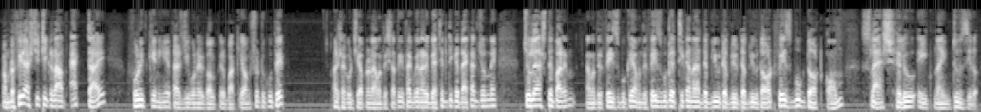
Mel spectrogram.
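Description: A man with a Bangladeshi accent hosts late-night radio in a low, husky voice. He speaks deliberately and philosophically, dropping English phrases into his talk as he addresses listeners. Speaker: radio host. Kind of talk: late-night life-story talk show hosting.

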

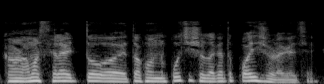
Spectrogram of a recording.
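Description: A man telling his life story in a casual radio conversation, halting, with many fillers and restarts. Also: fairly high pitch, a little mellow, no room sound. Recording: dull lo-fi radio studio sound.

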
